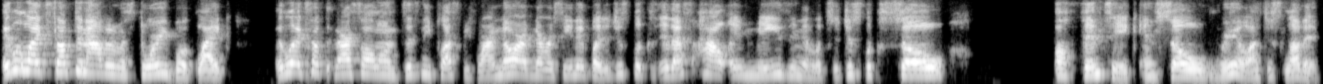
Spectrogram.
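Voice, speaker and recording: A woman hosting an interview, upbeat and enthusiastic, reacting with excited exclamations. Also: a little high, moderate pace, no echo. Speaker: show host. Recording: dull lo-fi dry sound.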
